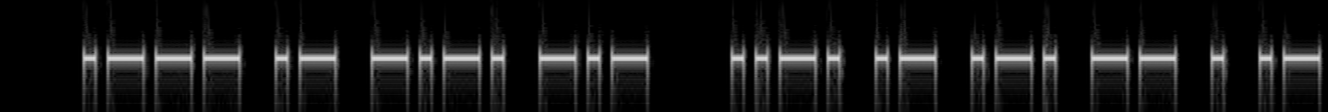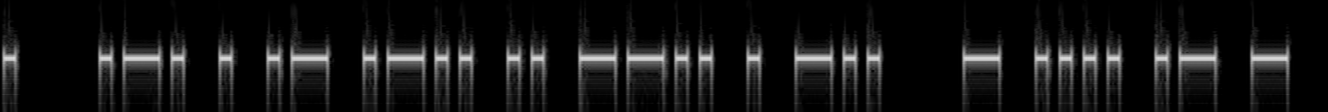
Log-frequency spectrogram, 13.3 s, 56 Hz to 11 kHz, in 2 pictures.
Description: Morse code, heard as a keyed tone, about 20 wpm, 700 Hz. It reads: JACK FARMER REALIZED THAT
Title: Pangram Challenge v2 - 20wpm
